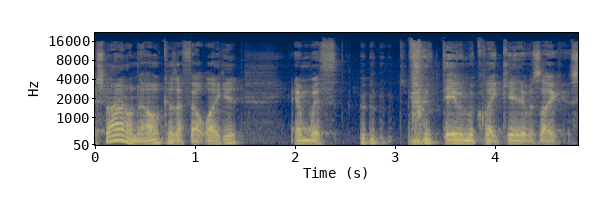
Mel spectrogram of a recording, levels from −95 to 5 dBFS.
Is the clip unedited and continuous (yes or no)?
yes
